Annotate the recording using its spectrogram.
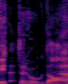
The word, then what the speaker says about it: Ytterhogdal: Ställs i premiären mot Härjedalens jävla stolthet Ytterhogdal. Jag vet inte ens om jag uttalade rätt. Ytterhogdal.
